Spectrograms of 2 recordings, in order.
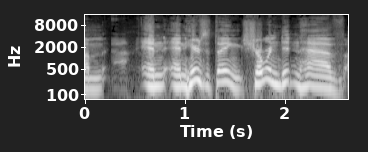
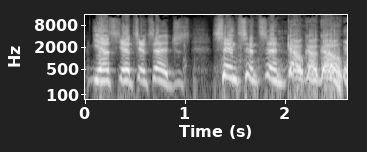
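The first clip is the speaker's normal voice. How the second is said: frantic excitement; 7 semitones higher than usual. Real, not acted. Fan thumbing victory texts, high and giddy. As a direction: cheer like the race just ended.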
